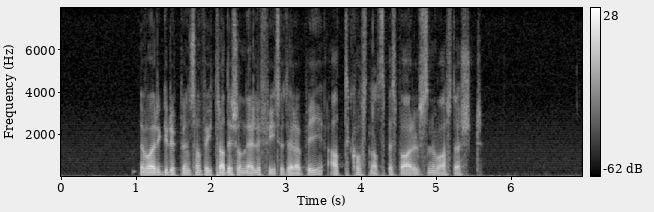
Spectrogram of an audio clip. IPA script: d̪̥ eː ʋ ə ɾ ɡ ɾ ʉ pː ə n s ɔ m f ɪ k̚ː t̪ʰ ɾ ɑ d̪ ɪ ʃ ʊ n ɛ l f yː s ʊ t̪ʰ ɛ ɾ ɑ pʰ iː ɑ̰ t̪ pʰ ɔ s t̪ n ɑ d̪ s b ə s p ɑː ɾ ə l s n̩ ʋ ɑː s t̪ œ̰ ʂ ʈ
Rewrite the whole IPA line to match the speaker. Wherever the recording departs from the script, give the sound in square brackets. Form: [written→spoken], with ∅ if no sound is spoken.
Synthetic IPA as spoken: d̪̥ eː ʋ [ə→ɑ] ɾ ɡ ɾ ʉ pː ə n s ɔ m f ɪ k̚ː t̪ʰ ɾ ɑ d̪ ɪ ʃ ʊ n ɛ l f yː s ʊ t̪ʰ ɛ ɾ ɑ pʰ iː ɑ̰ t̪ [pʰ→kʰ] ɔ s t̪ n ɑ d̪ s b ə s p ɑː ɾ ə l s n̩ ʋ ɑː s t̪ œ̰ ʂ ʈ

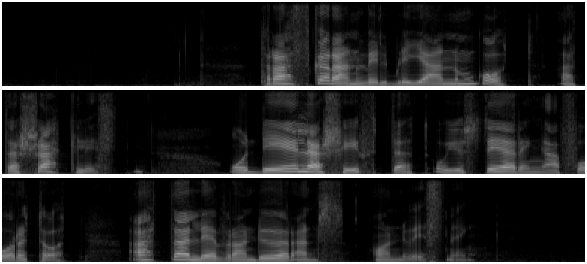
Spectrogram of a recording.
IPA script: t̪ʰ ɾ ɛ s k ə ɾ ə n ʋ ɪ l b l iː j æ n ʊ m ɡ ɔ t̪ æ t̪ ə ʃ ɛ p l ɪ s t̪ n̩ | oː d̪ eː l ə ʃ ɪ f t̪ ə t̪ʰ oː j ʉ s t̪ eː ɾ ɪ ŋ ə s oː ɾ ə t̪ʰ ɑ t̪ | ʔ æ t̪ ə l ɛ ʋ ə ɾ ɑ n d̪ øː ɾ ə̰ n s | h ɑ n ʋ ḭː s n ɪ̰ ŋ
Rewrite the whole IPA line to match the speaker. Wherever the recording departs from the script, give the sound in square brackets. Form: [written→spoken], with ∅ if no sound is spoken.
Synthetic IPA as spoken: t̪ʰ ɾ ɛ s k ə ɾ ə n ʋ ɪ l b l iː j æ n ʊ m ɡ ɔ t̪ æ t̪ ə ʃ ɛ [p→k] l ɪ s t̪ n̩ | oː d̪ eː l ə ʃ ɪ f t̪ ə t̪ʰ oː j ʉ s t̪ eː ɾ ɪ ŋ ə [s→f] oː ɾ ə t̪ʰ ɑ t̪ | ʔ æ t̪ ə l ɛ ʋ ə ɾ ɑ n d̪ øː ɾ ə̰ n s | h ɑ n ʋ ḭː s n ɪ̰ ŋ

